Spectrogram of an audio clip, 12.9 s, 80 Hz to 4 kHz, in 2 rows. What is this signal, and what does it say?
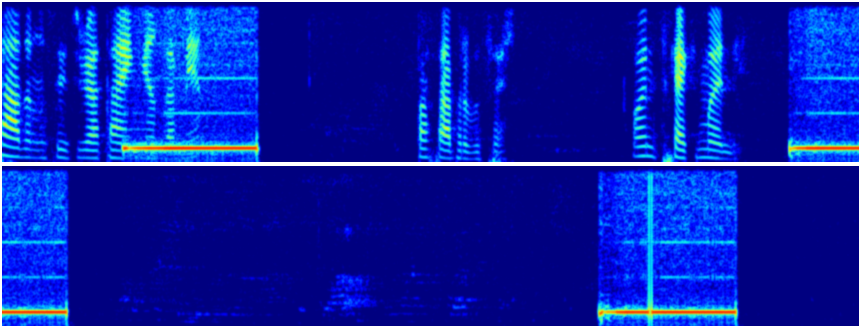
Ringback tone (Europe, 425 Hz), with speech.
